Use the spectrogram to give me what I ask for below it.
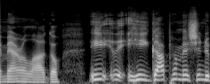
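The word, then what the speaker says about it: Mar-a-Lago: a helipad at marala I love to mispronounce it I do mararo okay maril Lago he he got permission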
